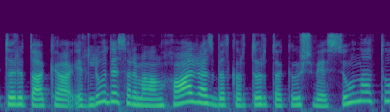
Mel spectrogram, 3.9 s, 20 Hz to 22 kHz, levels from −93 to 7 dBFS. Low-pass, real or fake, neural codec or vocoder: 7.2 kHz; fake; codec, 16 kHz, 4 kbps, FunCodec, trained on LibriTTS, 50 frames a second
